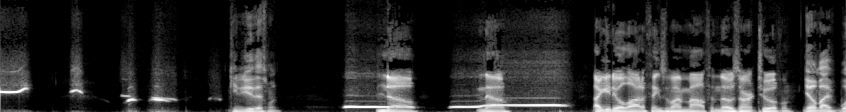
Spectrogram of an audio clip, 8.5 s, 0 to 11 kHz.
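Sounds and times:
person whistling through teeth: 0.0 - 2.3, 3.4 - 5.8
speech: 2.3 - 2.9, 3.8 - 4.2, 4.8 - 5.2, 6.0 - 8.4.

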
